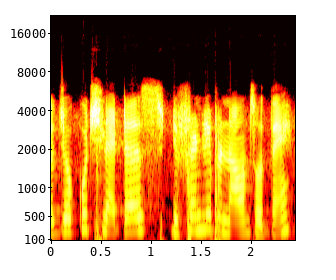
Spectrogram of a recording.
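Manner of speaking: ordinary delivery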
